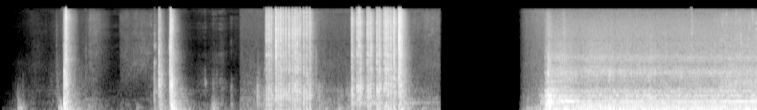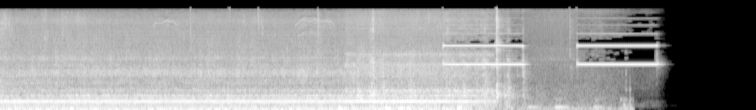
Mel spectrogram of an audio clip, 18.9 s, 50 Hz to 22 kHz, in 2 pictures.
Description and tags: KitchenEquipment WashingMachine Stereo 16bit
messing with the washing machine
